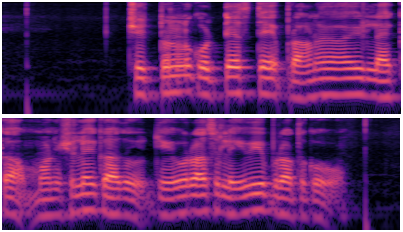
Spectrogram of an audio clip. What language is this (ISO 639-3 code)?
tel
